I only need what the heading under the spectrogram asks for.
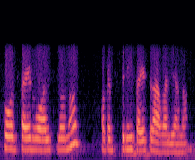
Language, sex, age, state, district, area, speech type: Telugu, female, 45-60, Andhra Pradesh, East Godavari, rural, conversation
